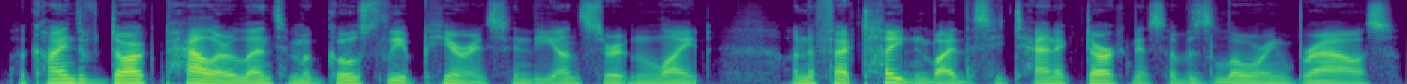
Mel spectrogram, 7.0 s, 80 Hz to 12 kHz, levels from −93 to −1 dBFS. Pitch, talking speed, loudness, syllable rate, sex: 115 Hz, 215 wpm, -21 LUFS, 6.2 syllables/s, male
